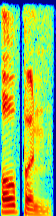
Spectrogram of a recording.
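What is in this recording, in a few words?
"open", US English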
